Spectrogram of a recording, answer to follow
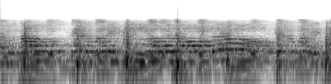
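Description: A small choir singing a song together, with a steady beat about every two-thirds of a second behind the voices.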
